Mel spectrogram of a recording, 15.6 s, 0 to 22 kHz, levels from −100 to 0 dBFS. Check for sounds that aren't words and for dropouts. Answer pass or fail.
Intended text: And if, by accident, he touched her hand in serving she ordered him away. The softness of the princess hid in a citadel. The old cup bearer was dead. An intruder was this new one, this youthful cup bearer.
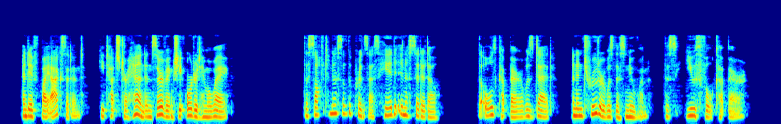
pass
